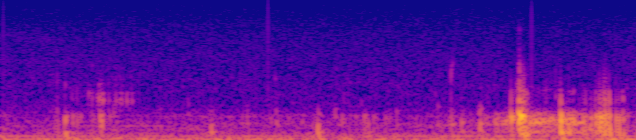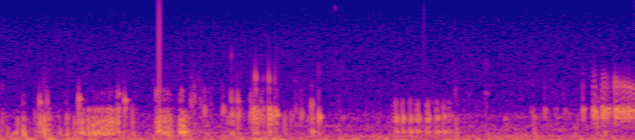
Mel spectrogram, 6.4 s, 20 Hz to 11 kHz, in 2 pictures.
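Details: Person who had eaten almost nothing for 24 hours, then drank a lot of water and lay on their side: low, gurgling, bubbling rumbles of varying pitch from an empty stomach; harmless hunger borborygmi.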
